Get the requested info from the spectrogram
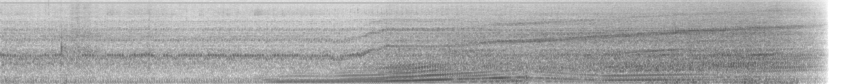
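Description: Triumph Tiger motorcycle's three-cylinder engine running steadily at low revs, then pulling away from about three seconds in. Its pitch climbs, drops briefly at a gear change and rises again, with a thin whine rising alongside it.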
